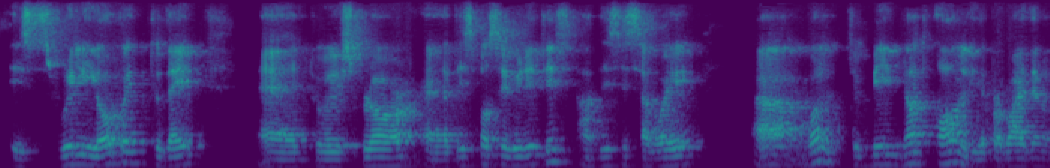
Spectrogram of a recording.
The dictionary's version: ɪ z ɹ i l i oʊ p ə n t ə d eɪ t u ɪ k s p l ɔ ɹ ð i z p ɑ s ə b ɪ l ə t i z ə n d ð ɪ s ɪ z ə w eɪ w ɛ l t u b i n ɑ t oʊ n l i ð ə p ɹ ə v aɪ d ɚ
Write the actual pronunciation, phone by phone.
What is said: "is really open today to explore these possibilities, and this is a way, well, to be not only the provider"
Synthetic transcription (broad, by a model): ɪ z ɹ i l i oʊ p ə n t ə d eɪ t u ɪ k s p l ɔ ɹ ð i s p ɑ s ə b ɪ l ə t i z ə n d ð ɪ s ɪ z ə w eɪ w ɛ l t u b i n ɑ t oʊ n l i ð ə p ɹ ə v aɪ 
